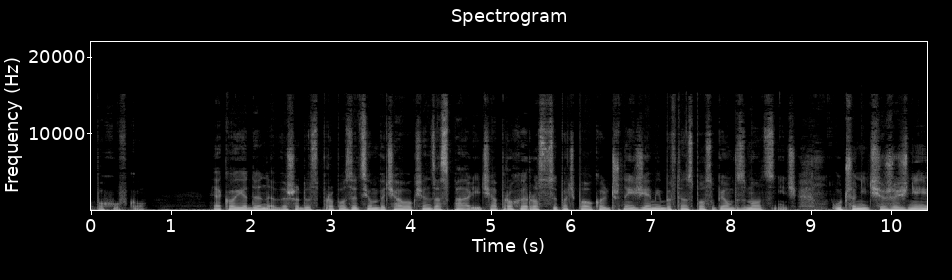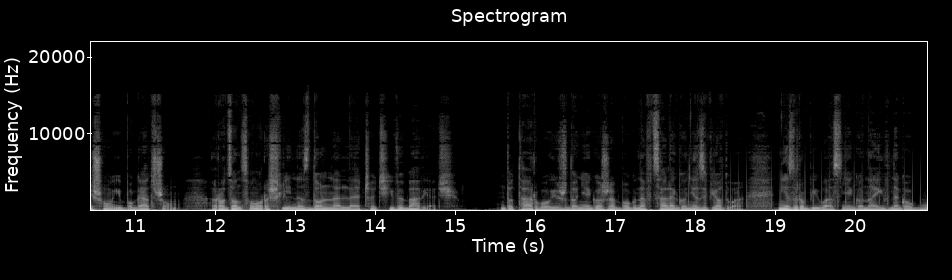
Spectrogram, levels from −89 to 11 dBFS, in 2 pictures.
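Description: From 17.80 to 20.82 s a train of clicks runs under the speech: about thirty near-identical pulses at a steady 9.6 per second, roughly as loud as the voice, likely from electrical interference or a faulty connection. Unlike random crackle, the clicks keep one shape and an even pace, audible in pauses too.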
